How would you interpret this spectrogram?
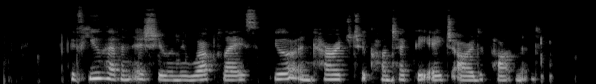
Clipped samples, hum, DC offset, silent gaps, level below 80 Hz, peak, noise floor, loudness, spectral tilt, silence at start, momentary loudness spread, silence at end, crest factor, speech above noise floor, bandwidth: under 0.1%; none; under 0.1%; none; -68 dBFS; -8 dBFS; -64 dBFS; -26 LUFS; -4.5 dB/octave; 0.7 s; 10 LU; 0.45 s; 18 dB; 38 dB; 14.5 kHz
